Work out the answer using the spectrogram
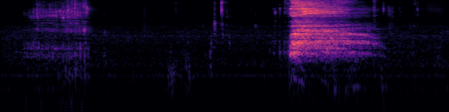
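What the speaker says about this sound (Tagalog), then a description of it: "higop muna tayo ng kape." Two close, airy slurps of hot coffee being sipped from a cup, a short one followed by a louder, longer draw after a pause.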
